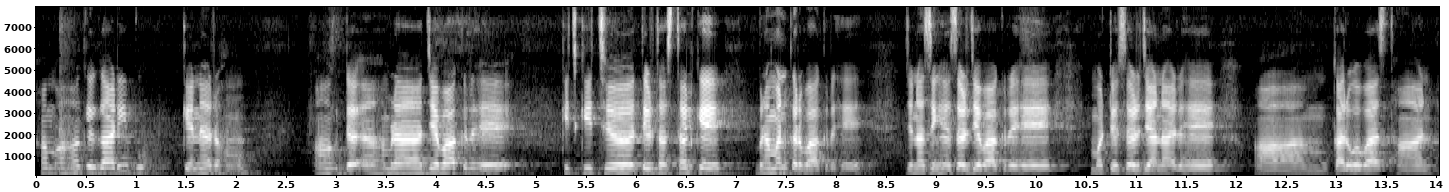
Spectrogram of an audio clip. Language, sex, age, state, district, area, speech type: Maithili, female, 45-60, Bihar, Saharsa, urban, spontaneous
